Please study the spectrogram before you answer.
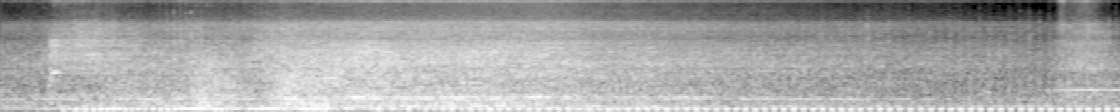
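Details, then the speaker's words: Yamaha Mio scooter after fixing a stuck brake switch that had been draining the battery: starter spins the engine briskly at about three and a half beats a second, no drag or slowing; battery normal, healthy light cranking. "है, दोस्तों, बैटरी सामान्य है। हाँ, स्टार्टर हल्का है"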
